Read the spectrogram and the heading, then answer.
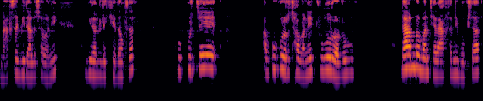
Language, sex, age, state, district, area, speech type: Nepali, female, 30-45, West Bengal, Kalimpong, rural, spontaneous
